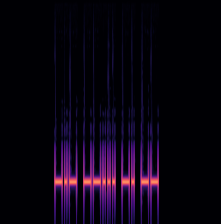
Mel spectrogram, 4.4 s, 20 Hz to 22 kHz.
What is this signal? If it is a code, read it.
Morse code, heard as a keyed tone, about 25 wpm, 700 Hz. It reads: K7NM
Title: Easy Call Signs Repeated 3x - 25wpm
